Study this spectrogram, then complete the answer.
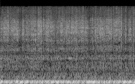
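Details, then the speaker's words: Ford Falcon EF XR6, 4L SOHC, at idle. A quick, even tapping rattle rides over the steady idle and quiets after it runs a while. Owner suspects the power steering pump or its pulley (the pump is leaking a little); not confirmed. "I don't know if it's just the the pulley or the actual pump. I don't know. Sounds a bit rattly though, doesn't it?"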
